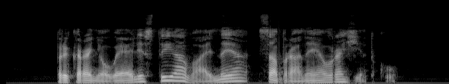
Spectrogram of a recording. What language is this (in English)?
Belarusian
